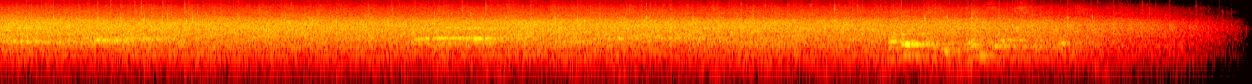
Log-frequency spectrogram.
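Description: An audience applauds loudly in a large echoing hall, then the clapping fades away.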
